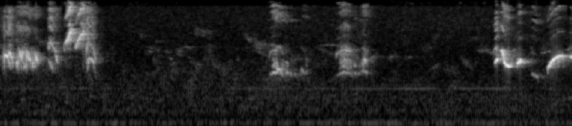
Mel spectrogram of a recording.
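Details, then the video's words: A perched orange-headed thrush gives long runs of loud, varied whistled phrases in short bursts with pauses, mixed with mimicked calls of other birds, as if conversing but actually calling to itself, over a quiet background. "Bird calls - Orange Headed Thrush"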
